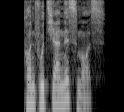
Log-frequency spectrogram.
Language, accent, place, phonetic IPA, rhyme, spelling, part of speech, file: German, Germany, Berlin, [kɔnfut͡si̯aˈnɪsmʊs], -ɪsmʊs, Konfuzianismus, noun, De-Konfuzianismus.ogg
- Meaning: Confucianism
